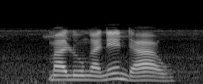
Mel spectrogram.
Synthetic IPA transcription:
maluŋʱanɛndʱaːwɔ

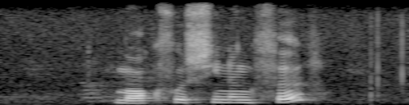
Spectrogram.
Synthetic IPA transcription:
mɑːkfuərsinəŋfər

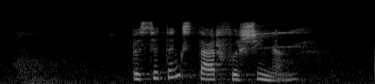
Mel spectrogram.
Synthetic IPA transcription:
b̥əsətəŋstærfuərsinə̰ŋ

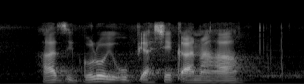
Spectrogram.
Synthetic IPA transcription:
ɦad͡ziɡɔɺɔiupʼjaʃɛkʼanaɦa

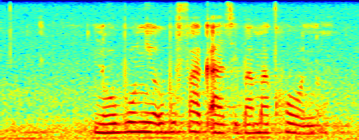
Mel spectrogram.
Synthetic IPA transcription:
noɓuɲɛuɓufak̬aziɓamakʰɔːnɔ

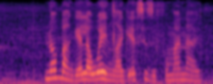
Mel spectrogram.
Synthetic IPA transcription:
nɔɓaŋɡʱɛlawɛiŋ͡ǀʱak̬ʼiesizifumanaːjɔ

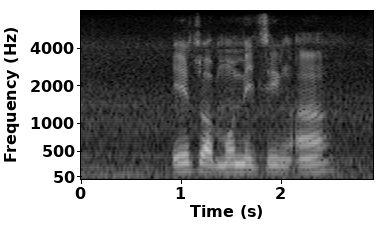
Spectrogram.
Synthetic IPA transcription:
ɪt͡sʼwamomet͡sʼeŋ̩ʔa

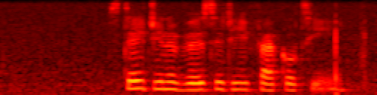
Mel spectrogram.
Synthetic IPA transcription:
stetjuːnɪvɜːˑsɪtifakəlˠtʰḭ

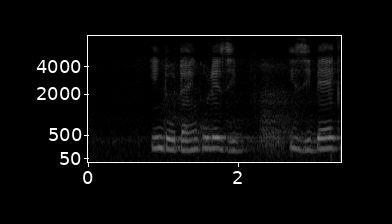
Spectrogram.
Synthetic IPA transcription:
indʱɔd̥ʱaeŋkʼul | iziɓɛːk̬ʼ

